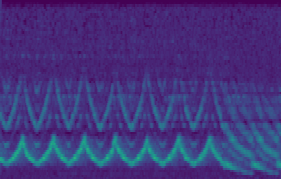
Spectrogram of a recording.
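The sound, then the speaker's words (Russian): A car alarm wails at night after the car is struck by a thrown object. A loud, rapid up-and-down warble repeats steadily, then switches near the end to a run of quick falling sweeps, with no voices. “Ночную тишину пронзил сумасшедший вой сигнализации.”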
